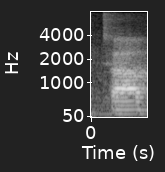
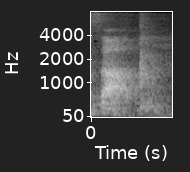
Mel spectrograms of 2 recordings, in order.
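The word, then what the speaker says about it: תו: Among Ashkenazi pronunciation, especially those who speak Yiddish, they say, no, we even have a different sound. We make it an S sound. So tav becomes sav.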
